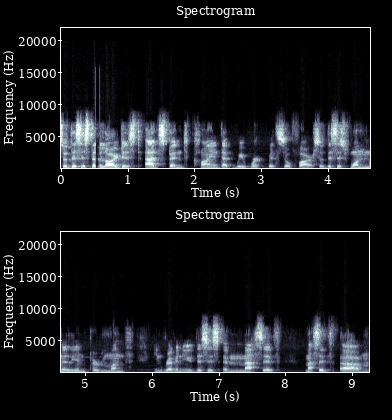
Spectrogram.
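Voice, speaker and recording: Over a quiet background, a man with a non-native accent speaks at a fairly low pitch. His pace is fairly slow and his intonation fairly even. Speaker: marketing agency owner. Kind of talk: case study presentation.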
